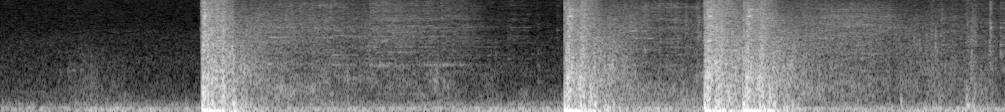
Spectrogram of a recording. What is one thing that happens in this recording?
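Gunshots crack loudly and echo.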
